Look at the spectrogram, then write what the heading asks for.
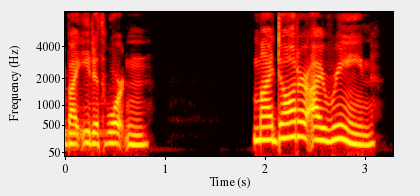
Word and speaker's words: Irene: My daughter Irene, said Mrs. Carstyle, she made it rhyme with tureen, has had no social advantages, but if Mr.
